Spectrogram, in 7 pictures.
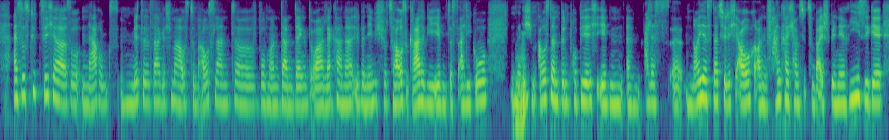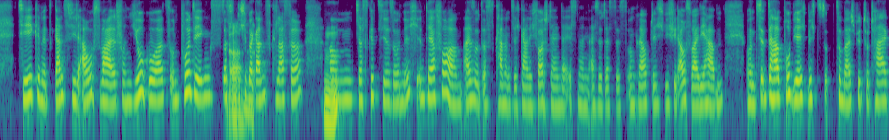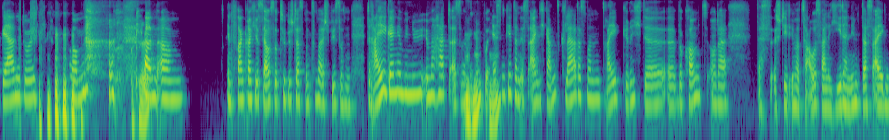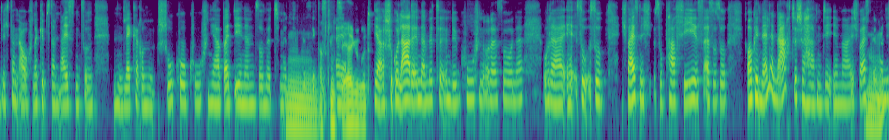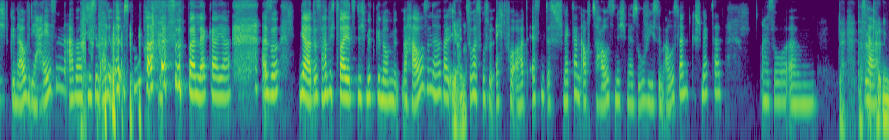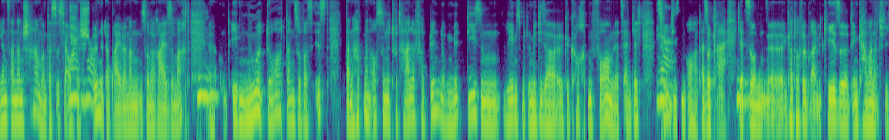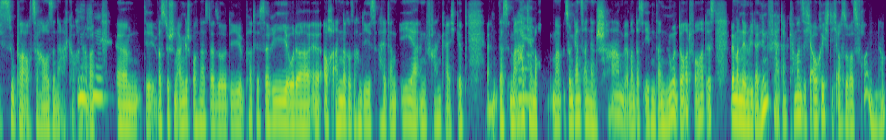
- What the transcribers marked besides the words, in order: giggle; chuckle; laugh; laughing while speaking: "alle super"
- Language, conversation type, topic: German, podcast, Wie beeinflussen Reisen deinen Geschmackssinn?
